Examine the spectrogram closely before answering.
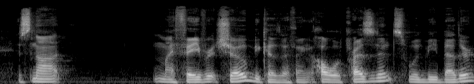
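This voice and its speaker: A man with a Southern US accent, medium pitch, ordinary pitch variation and a fairly quick pace, on a very clean recording with a silent background. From US South. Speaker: podcast host. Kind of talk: solo podcast review. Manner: animated.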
